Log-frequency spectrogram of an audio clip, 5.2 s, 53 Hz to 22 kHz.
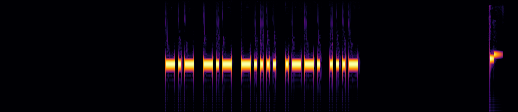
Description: Morse code, heard as a keyed tone, about 36 wpm, 700 Hz. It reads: KK6PV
